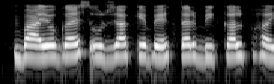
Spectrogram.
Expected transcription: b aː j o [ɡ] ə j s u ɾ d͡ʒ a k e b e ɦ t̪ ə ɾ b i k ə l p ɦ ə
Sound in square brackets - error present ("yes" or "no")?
no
